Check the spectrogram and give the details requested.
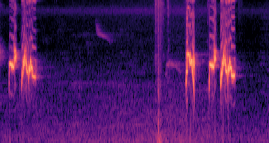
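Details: Morning song of a red-whiskered bulbul, used for voice training: two short, bright whistled phrases, the first two-noted and the second four-noted, separated by a quiet pause with a single click.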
